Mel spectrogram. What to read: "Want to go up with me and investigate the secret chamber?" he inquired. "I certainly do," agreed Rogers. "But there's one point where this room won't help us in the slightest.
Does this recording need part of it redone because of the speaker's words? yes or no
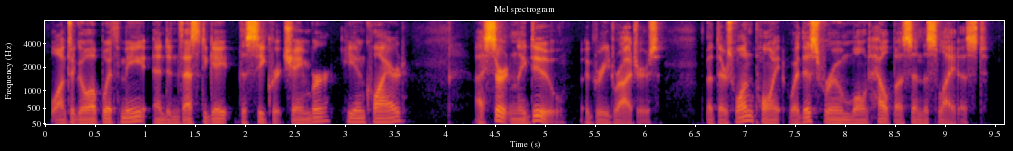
no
